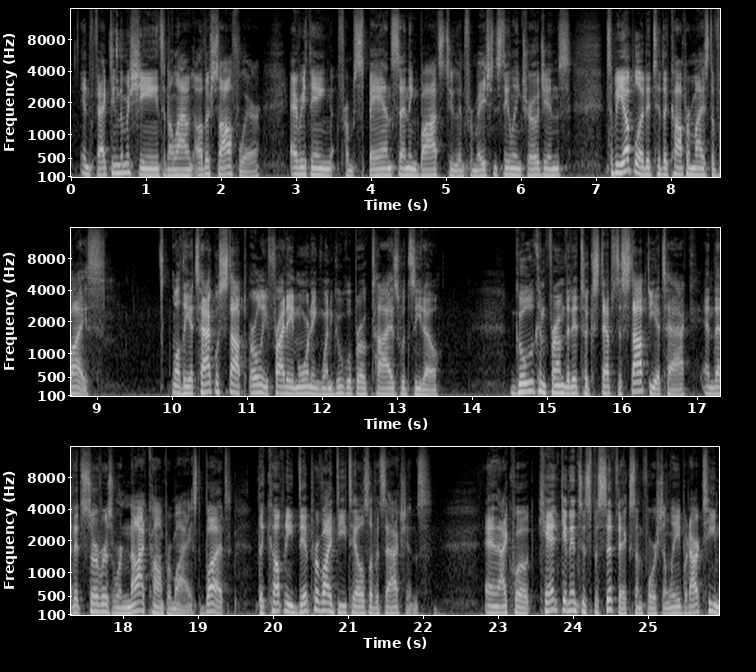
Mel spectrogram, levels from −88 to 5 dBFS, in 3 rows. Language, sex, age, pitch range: English, male, 30-49, 115-150 Hz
